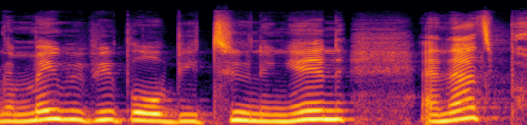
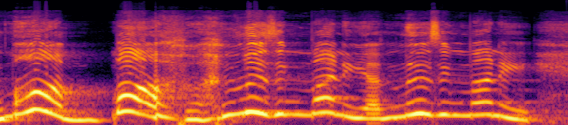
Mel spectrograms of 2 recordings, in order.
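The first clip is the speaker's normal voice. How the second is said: put-on high, freaked-out, panicking child's voice; 9 semitones higher than usual. A mother retells her son watching his trading account; imitating a panicking child. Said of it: "he's like freaking out".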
